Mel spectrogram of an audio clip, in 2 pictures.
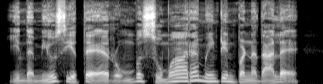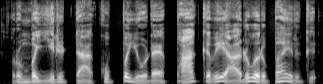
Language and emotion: Tamil, disgusted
